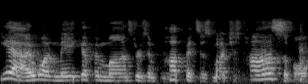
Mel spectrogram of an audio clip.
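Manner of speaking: ordinary delivery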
